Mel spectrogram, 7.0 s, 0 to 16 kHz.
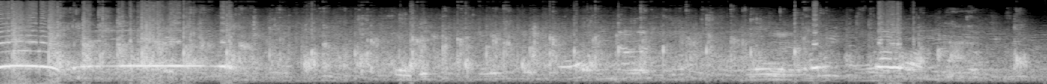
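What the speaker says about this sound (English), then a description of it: "Yeah, we can give a round of applause for that" Applause and cheering from guests welcomed to the Joe Garassino 6th Annual Golf Outing, clapping mixed with crowd chatter and voices talking over it throughout.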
